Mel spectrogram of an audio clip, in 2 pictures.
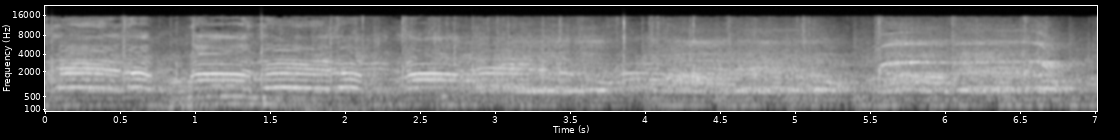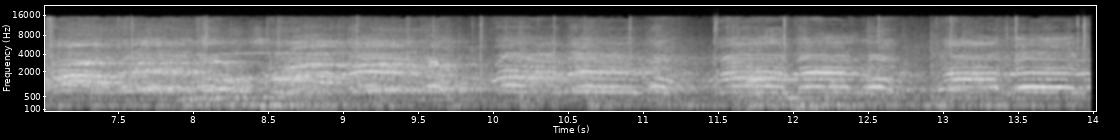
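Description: A close crowd of rally supporters shouting and cheering, many voices overlapping at once, with a long shrill note about six seconds in.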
